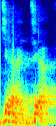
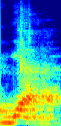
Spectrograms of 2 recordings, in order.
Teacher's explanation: Makhraj huruf jim kita guna tengah lidah. Tengah lidah inilah yang kena langit-langit atas.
